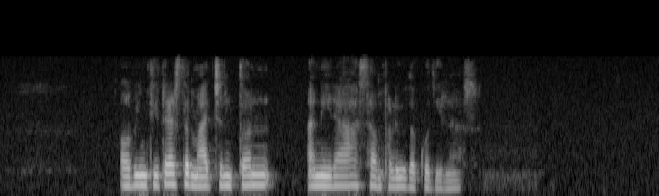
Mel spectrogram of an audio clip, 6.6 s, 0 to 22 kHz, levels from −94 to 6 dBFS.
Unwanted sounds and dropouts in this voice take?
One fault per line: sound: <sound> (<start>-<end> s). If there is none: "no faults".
no faults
